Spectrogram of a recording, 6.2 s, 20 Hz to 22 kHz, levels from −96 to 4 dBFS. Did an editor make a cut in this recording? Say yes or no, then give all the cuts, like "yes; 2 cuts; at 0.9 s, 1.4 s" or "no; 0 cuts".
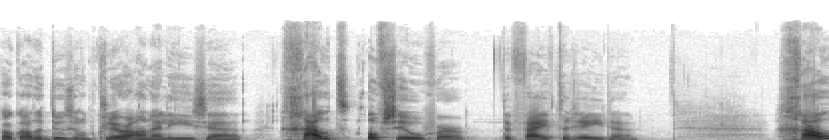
yes; 1 cut; at 1.9 s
